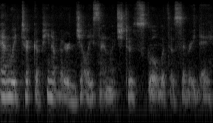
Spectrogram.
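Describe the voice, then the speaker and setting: Her voice is somewhat breathy. This woman's intonation is monotone and flat. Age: 80s+. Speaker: grandmother telling life stories. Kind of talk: oral history storytelling. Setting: at home, filmed by family.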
